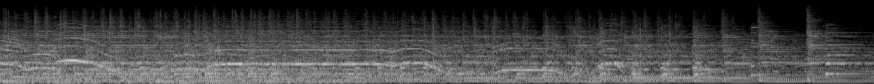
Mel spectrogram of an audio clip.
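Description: A crowd applauds and cheers loudly from a short distance, a steady wash of clapping with whoops and shouts over a lingering sustained tone, the sound thinning slightly toward the end.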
